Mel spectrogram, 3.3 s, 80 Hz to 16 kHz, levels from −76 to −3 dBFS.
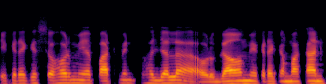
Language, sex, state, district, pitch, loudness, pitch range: Bhojpuri, male, Bihar, Saran, 125 Hz, -24 LUFS, 110-130 Hz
